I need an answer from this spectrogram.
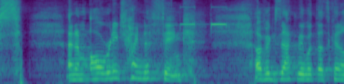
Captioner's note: timer beeps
